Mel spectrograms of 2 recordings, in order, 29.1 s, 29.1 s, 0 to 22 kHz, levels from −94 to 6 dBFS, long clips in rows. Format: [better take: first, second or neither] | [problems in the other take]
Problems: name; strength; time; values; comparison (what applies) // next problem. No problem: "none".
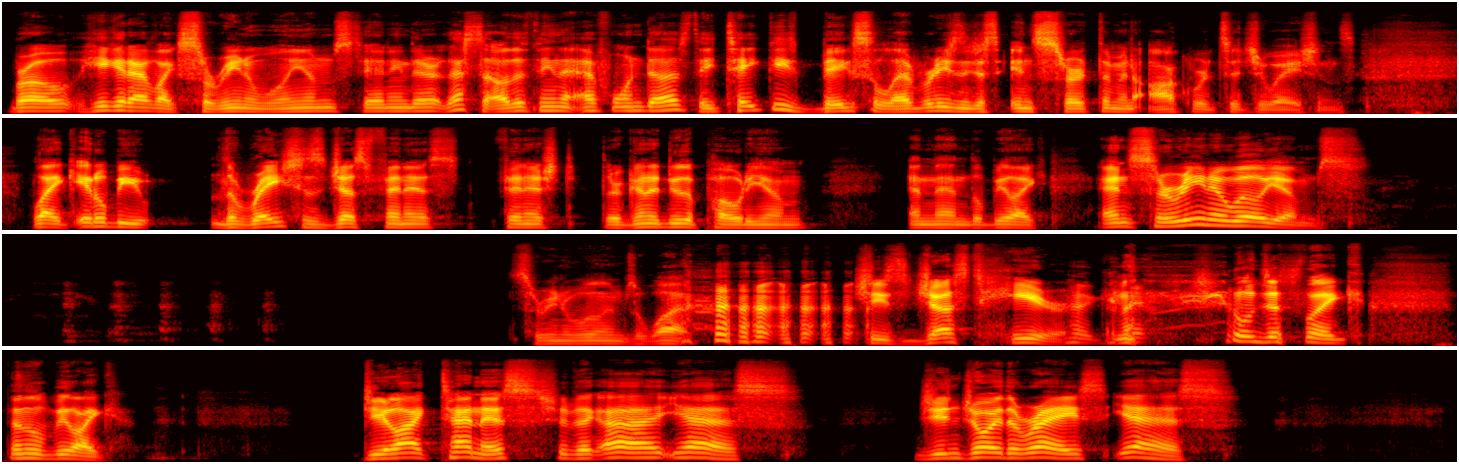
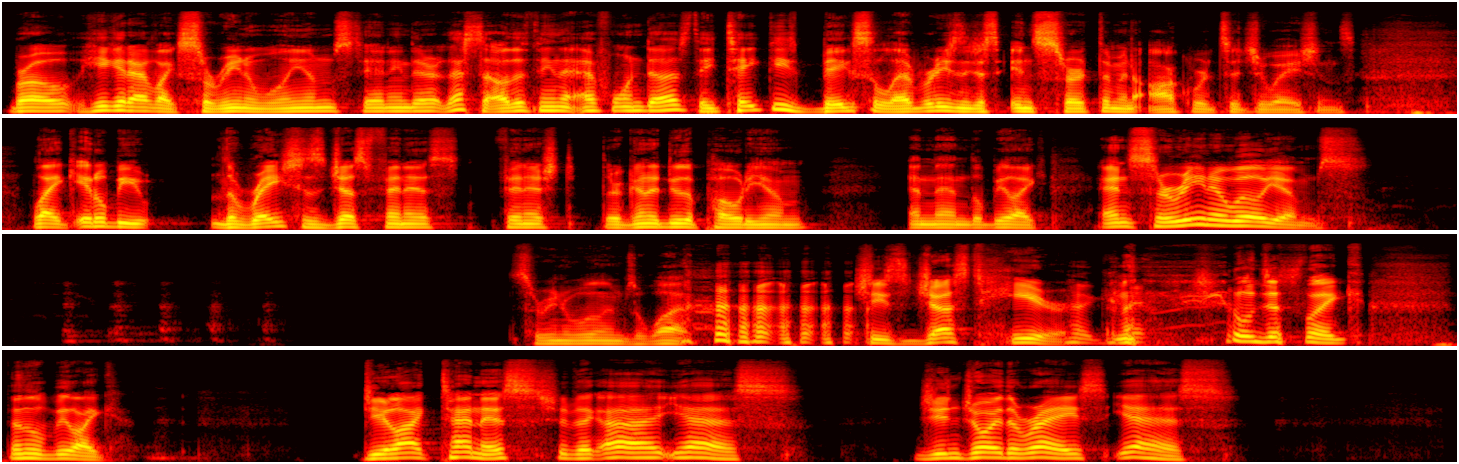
second | thin; somewhat; fading below 850 Hz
